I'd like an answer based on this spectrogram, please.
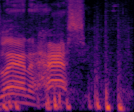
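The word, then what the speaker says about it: Lannahechee: some beautiful steelhead drought you mean the lanahashi river no no no no no the the lana hatchy it runs right near here yeah but it's pronounced landhassy why is everything in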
